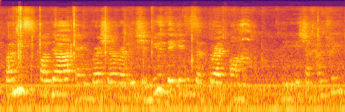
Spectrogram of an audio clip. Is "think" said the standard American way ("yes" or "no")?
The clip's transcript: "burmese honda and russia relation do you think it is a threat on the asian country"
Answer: no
